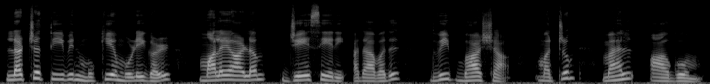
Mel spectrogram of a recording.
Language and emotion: Tamil, neutral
